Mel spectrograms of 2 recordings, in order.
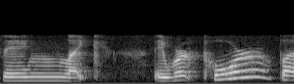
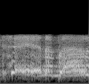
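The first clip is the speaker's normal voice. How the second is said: much higher call across the yard; 13 semitones higher than usual. Retold or imitated. Child calling to her friend from the window, high call. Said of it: "be like".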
